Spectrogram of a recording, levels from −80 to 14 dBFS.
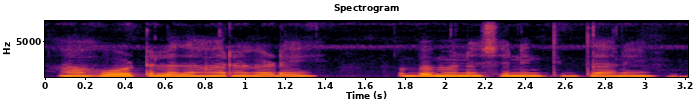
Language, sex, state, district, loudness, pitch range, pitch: Kannada, female, Karnataka, Bidar, -14 LUFS, 230-240 Hz, 235 Hz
